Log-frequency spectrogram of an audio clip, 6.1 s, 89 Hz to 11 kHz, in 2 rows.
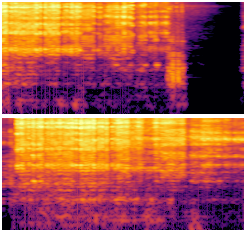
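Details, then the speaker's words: Commodore 1525 dot matrix printer for Vic-20/C64, never tested before, self-test after realigning tractor-feed paper, noise cover on: fast raspy buzzing bursts about four a second, short pause between lines; normal printing. "and it is making a feasible noise and in fact here [Music] these things are loud this was the thing that was supposed to protect us from the noise and indeed it does do a little bit"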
